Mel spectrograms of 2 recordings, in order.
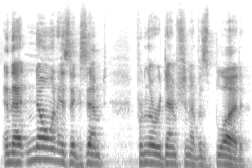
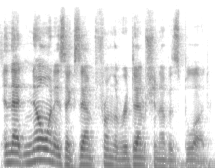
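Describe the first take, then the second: First: It is read in an outraged, indignant tone. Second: It is read in a plain, neutral tone.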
